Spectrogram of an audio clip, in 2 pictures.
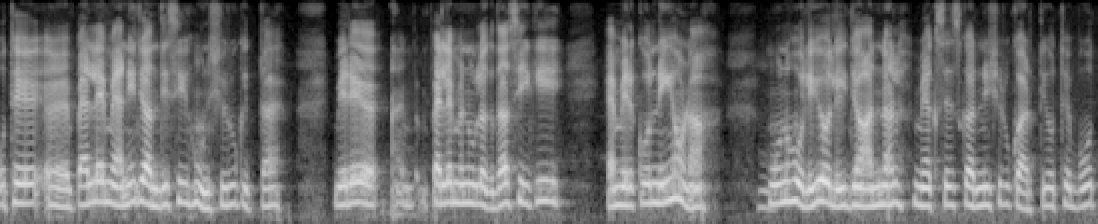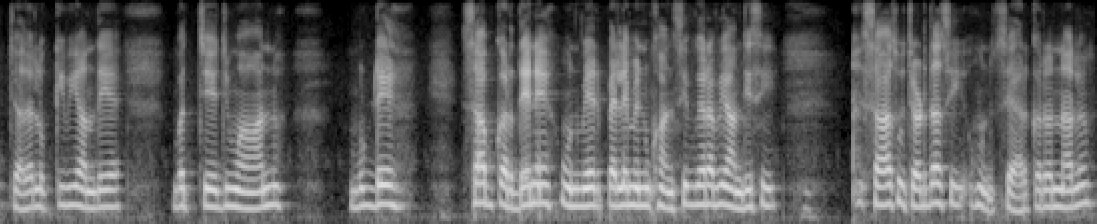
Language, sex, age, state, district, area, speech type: Punjabi, female, 60+, Punjab, Jalandhar, urban, spontaneous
